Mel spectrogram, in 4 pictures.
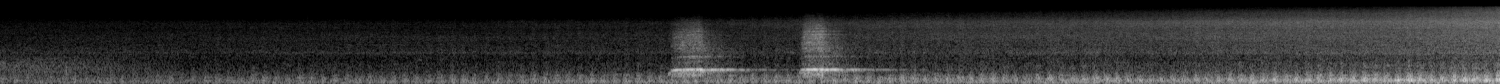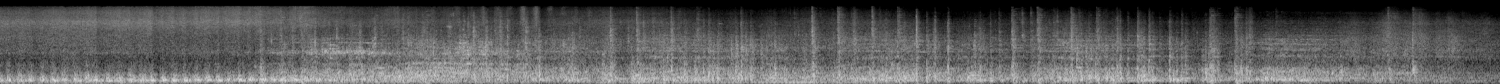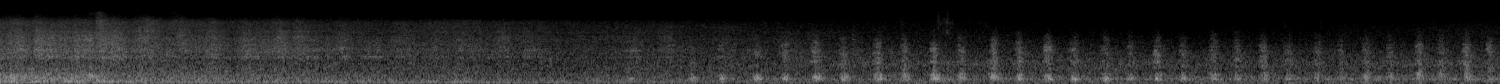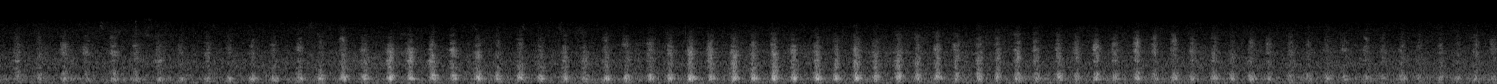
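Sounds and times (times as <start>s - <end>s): steam whistle toots: 6.7s - 9.0s
wheels clicking over rail joints: 16.6s - 33.6s.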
